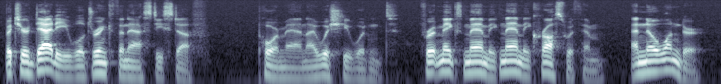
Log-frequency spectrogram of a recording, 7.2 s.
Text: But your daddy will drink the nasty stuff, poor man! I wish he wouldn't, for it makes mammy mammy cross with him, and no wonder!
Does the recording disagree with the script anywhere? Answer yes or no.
no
